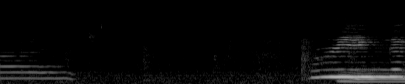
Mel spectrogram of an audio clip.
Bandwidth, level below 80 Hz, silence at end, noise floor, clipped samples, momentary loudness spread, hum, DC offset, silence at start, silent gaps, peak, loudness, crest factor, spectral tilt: 6.8 kHz; -72 dBFS; 0 s; -64 dBFS; under 0.1%; 24 LU; none; under 0.1%; 0 s; none; -16 dBFS; -26 LUFS; 14 dB; -7 dB/octave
